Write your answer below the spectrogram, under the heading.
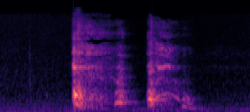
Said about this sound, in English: Excuse me, I am coughing. I apologize.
